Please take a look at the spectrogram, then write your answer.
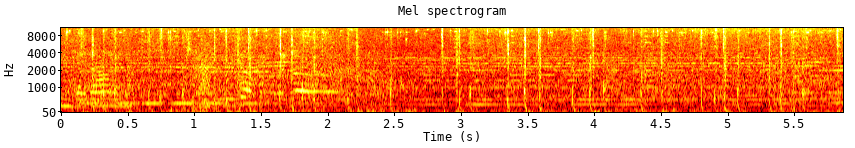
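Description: A horse's hooves clip-clop at a quick, steady pace in the video game The Witcher 3, continuous and fairly close, with a voice talking over them.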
